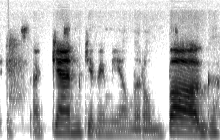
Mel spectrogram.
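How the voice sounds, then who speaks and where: A woman trainer patiently walking a practice client through online software during a role-play interview. She explains each step and often pauses with ums and short asides. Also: fairly low pitch, steady tone, no room sound, muffled recording. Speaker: legal aid trainer. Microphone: video call.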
